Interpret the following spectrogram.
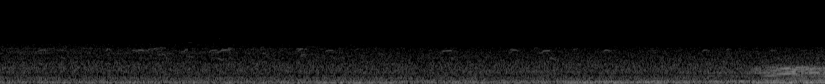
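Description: Faint, scattered short honks from a large high-flying flock of geese, over a steady low background rumble.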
